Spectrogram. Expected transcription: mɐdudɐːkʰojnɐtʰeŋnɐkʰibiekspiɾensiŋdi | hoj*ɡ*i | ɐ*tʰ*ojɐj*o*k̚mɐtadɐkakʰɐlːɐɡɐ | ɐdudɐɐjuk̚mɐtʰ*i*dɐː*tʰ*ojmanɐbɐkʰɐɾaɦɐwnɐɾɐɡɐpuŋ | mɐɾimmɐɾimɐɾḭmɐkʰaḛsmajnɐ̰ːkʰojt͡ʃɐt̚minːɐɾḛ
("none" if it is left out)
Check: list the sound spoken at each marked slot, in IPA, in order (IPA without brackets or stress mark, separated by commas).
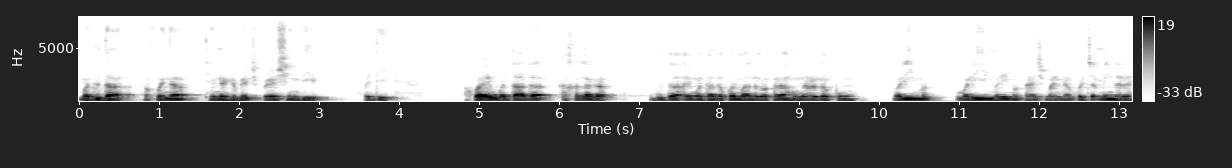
d, kʰ, u, a, kʰ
